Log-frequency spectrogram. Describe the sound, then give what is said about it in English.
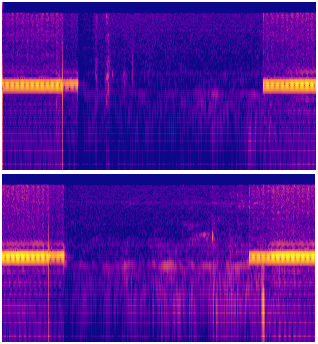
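A telephone ringing tone repeats over the line during an outgoing phone call: three long, steady electronic buzzes separated by several seconds of quiet hiss. The tone is clear and fairly loud, and no one speaks. “So let's make this phone call real quick. We'll get our man on the phone.”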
